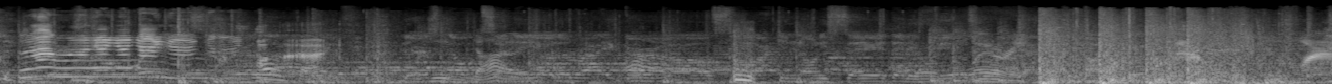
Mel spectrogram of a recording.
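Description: Bursts of gunfire from the shooter game COD Modern Warfare Remastered, scattered shots and volleys mixed with game effects while players talk over them throughout.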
